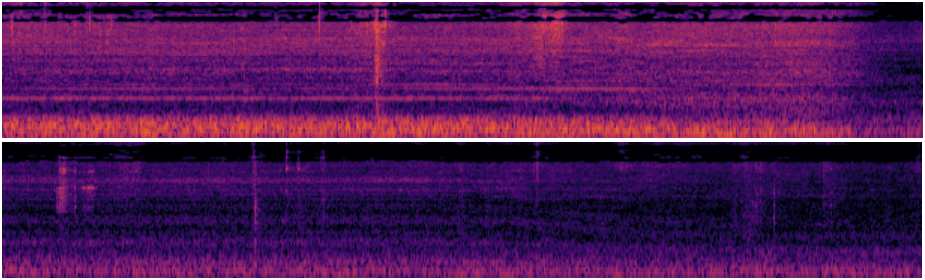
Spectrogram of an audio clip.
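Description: A loud, steady rumble with a few thin steady tones above it cuts off suddenly about six seconds in. Quieter steady background noise follows, with a few faint metallic clicks from a ring spanner working the old compressor motor's mounting bolts.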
